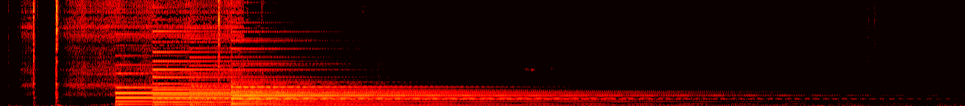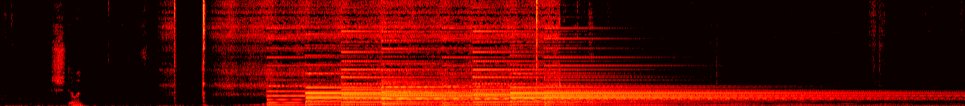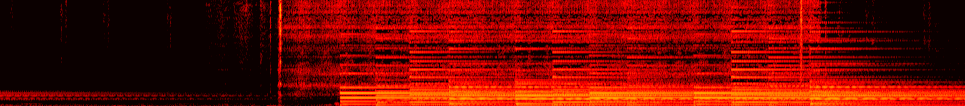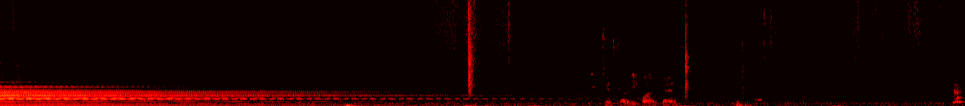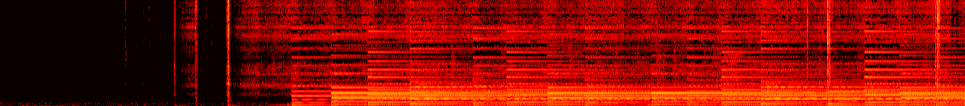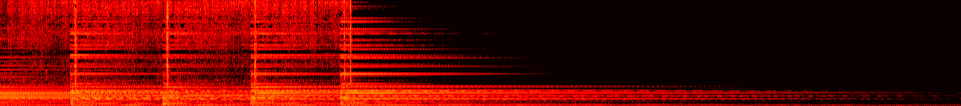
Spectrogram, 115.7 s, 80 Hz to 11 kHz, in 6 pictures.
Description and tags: Grandfather clock 2
Grandfather Clock - Westminster chimes - just chimes - NO clock ticking - recorded with Zoom H4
